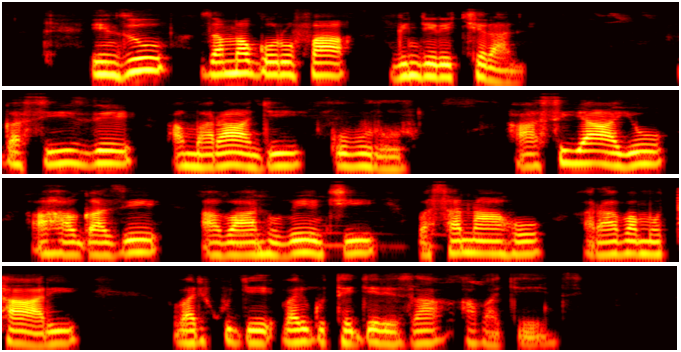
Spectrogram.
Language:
Kinyarwanda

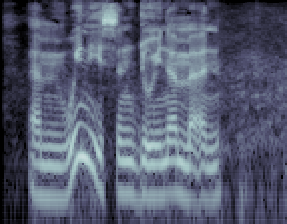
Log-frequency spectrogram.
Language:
Kabyle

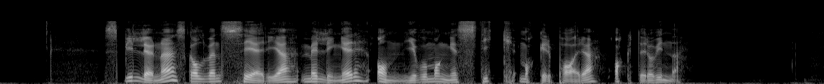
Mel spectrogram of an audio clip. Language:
Norwegian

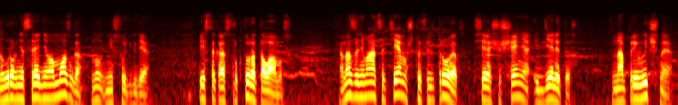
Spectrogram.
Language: Russian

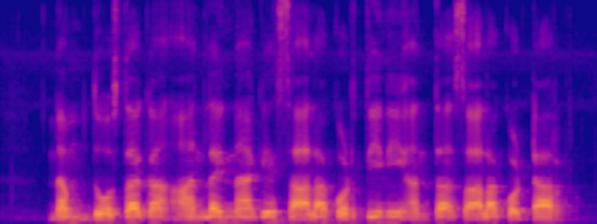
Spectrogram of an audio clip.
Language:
Kannada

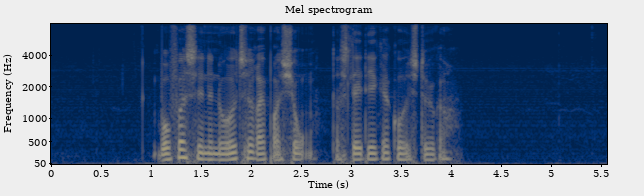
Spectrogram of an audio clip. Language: Danish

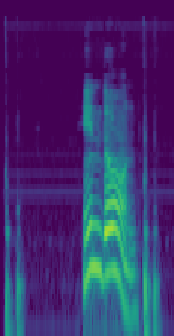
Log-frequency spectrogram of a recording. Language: Burushaski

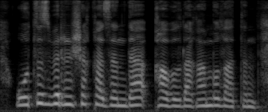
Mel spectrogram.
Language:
Kazakh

